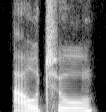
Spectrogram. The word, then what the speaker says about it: Auto: And it's very tricky with words that do exist in English, like auto and August, and you want to say aw, but it's not aw, it's ow. It's always ow.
